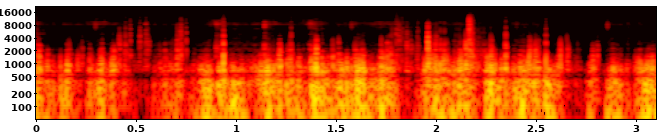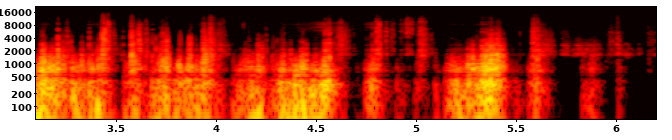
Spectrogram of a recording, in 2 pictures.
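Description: Irregular rustling and scraping noise close to the microphone, rising and falling in uneven bursts, with one louder burst about five seconds in.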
